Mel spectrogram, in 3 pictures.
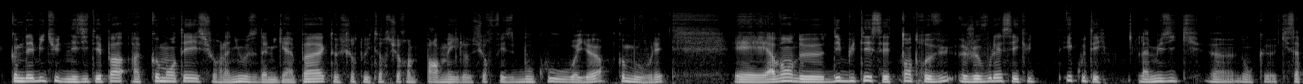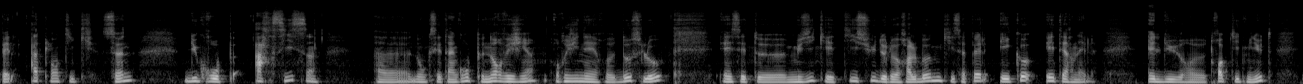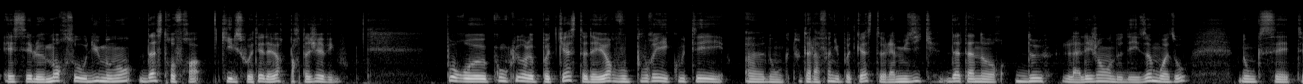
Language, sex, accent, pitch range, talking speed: French, male, French, 120-145 Hz, 170 wpm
